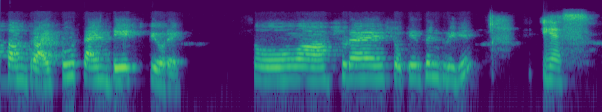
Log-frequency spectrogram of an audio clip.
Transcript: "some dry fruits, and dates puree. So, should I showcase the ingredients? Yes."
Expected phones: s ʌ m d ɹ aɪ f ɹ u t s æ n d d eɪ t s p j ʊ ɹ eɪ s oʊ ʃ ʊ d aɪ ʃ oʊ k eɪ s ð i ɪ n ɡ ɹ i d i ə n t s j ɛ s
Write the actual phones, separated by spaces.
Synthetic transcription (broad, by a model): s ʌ m d ɹ aɪ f u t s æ n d d eɪ t s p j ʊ ɹ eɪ s oʊ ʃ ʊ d aɪ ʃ oʊ k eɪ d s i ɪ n ɡ ɹ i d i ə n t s j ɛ s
